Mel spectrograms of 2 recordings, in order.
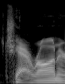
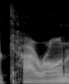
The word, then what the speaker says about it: Charon: Well, the standard answer for years has been one, and it was Charon or Chiron or however you want to pronounce it.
